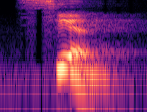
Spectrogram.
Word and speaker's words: 现: If we add a “王” to the left of “见”， "xian4". "xian4".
